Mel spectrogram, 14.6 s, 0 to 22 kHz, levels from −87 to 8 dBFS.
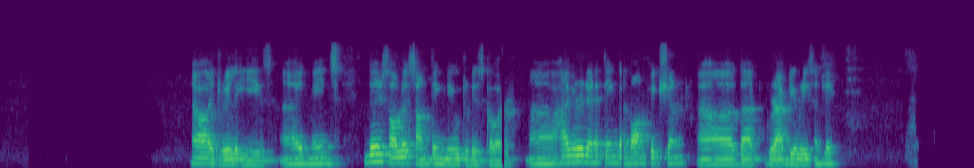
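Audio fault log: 7.51–7.59 s and 9.31–9.37 s, lost AMR speech frames: a 40 ms gap after "always something new to" and a 20 ms gap after "have you read anything" (before "non fiction uh that"), which fits two frames and one frame. At each, the AMR-WB decoder repeats its last good pitch and spectral settings at falling gain, giving a drop to near silence over the two-frame run and a brief dip or warble at the single lost frame. On a spectrogram, harmonics smear flat and fade; the waveform shows an envelope notch.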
